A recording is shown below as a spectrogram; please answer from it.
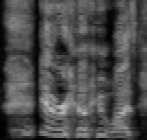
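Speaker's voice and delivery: high laughing reply. Real, not acted. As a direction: laugh through the words. Laughing at the piranha joke.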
